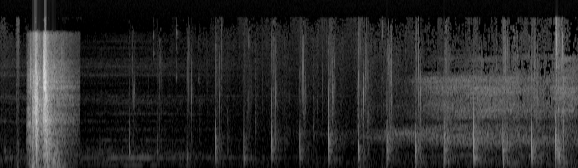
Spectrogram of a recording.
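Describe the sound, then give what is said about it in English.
A door is kicked in inside a mansion in a video game: one heavy, loud crash near the start, then many regular tapping footsteps that gradually grow louder. “We got to get through this house. Let's kick down more doors.”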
